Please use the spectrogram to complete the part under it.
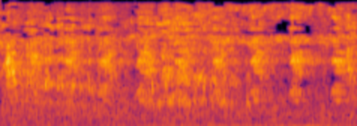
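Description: Turkey gobble calls ring out at a turkey calling competition at the National Wild Turkey Federation Convention in Nashville. Loud, rattling gobbles overlap continuously without pause.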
